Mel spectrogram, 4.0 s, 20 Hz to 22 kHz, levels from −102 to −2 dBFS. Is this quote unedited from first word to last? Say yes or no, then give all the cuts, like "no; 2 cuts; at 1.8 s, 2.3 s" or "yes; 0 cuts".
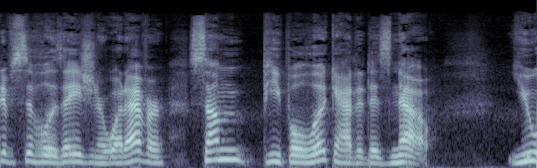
no; 1 cut; at 1.4 s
